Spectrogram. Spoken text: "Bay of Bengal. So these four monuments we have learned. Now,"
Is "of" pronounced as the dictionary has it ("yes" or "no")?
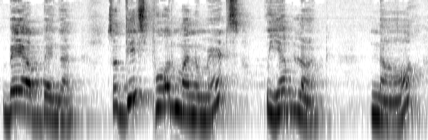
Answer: no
